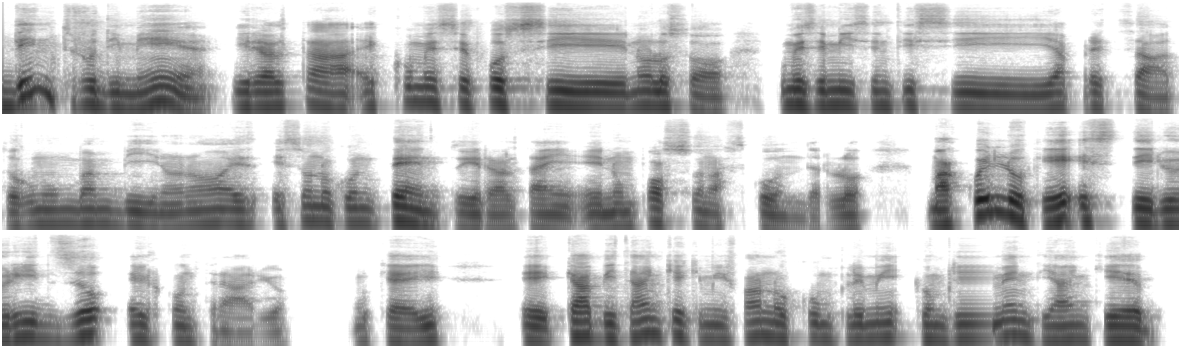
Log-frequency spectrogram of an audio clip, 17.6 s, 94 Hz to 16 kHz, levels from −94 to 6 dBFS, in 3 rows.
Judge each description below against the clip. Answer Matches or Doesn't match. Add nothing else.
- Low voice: Matches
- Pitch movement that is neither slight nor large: Matches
